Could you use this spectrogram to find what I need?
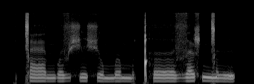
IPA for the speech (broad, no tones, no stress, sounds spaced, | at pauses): ǀ æː ŋʷ əː z ʃ ɨː ʃ ʊ m əː m ə ǃʰ əː z a ʂ ŋ͡ǀ ɨ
